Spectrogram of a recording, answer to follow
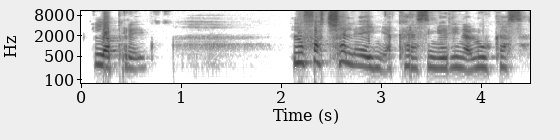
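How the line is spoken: Tearful. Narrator (Italian): soggiunse in tono lacrimoso

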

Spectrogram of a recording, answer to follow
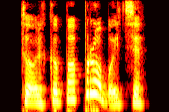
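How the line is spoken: Growled. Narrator (Russian): рыкнула Беата

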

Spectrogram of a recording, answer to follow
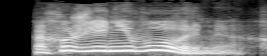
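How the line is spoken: Interested snort. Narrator (Russian): хмыкнул Сашка с интересом

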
